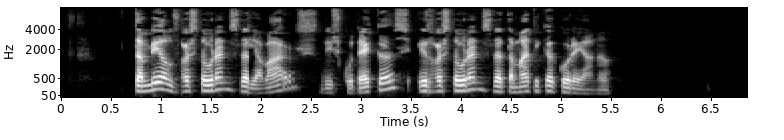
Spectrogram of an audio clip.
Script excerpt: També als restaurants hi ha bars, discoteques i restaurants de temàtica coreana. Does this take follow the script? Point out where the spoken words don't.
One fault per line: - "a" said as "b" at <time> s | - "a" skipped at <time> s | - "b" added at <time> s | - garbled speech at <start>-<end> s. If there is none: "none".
none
